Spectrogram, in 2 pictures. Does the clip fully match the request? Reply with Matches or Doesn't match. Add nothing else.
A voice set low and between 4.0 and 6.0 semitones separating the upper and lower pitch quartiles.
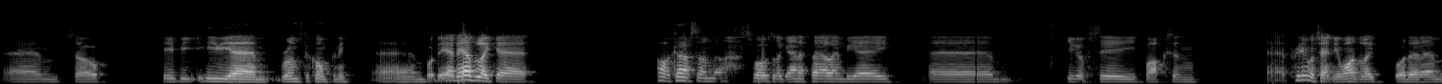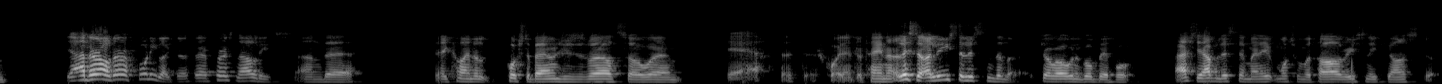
Doesn't match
